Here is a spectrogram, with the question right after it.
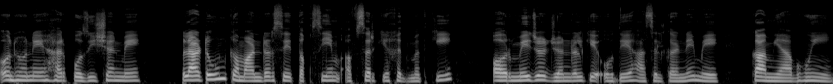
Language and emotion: Urdu, neutral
